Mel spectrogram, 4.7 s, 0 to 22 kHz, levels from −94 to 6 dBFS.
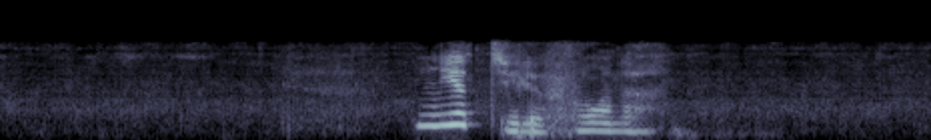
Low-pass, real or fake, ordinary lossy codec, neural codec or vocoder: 7.2 kHz; fake; Opus, 32 kbps; codec, 24 kHz, 3 kbps, HILCodec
